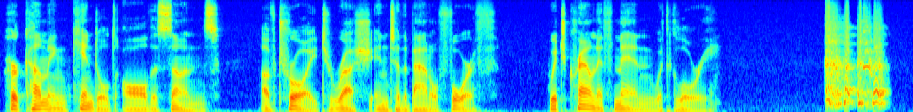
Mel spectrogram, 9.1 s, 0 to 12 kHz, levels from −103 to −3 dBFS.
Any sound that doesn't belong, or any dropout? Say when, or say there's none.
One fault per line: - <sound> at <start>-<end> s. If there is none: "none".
- cough at 8.2-8.9 s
